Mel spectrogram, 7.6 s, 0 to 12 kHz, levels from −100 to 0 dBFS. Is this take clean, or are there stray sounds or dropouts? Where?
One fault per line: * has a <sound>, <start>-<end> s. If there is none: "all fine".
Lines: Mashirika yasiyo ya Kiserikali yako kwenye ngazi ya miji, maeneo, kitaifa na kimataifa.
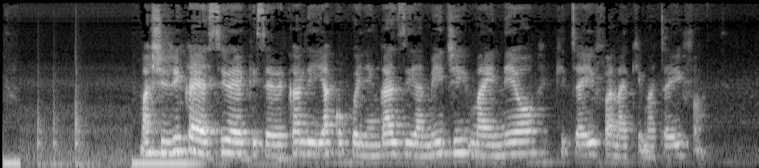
* has a thud, 0.4-1.2 s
